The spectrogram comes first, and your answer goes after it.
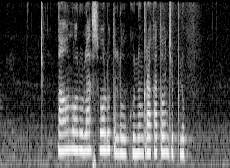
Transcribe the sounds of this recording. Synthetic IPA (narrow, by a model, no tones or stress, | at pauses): t̪aʊnwɔlulaswɔlut̪əluɡ̥ṳnʊŋkɾakat̪ɔɲd͡ʒəb̥lʊk̚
